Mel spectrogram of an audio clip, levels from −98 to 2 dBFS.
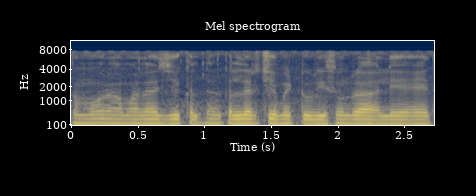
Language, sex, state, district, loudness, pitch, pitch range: Marathi, male, Maharashtra, Chandrapur, -21 LUFS, 125 Hz, 120-130 Hz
